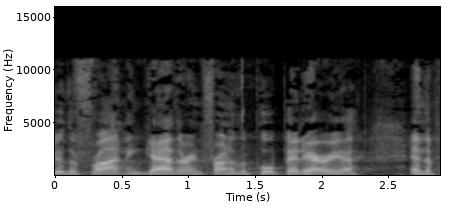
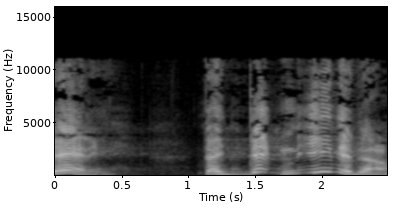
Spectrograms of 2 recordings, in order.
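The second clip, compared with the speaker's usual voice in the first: loud, astonished, amazed, swooping exclamation; 4 semitones higher than usual. Retelling Willie calling to his dad before the whole congregation: imitating Willie, mock-amazed. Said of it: "in an amazed voice that the entire congregation could hear".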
